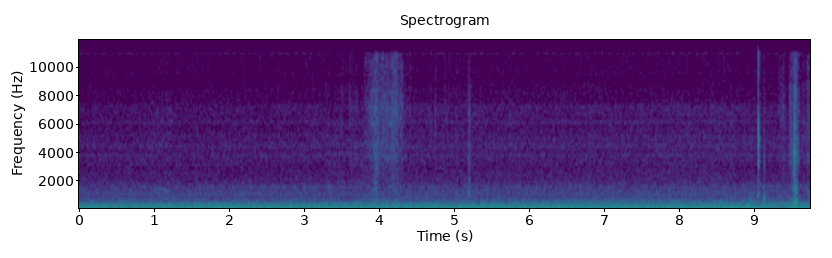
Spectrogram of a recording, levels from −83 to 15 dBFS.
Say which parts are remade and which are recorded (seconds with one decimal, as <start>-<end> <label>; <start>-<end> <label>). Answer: 0.0-3.3 recorded; 3.3-3.8 remade; 3.8-9.8 recorded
